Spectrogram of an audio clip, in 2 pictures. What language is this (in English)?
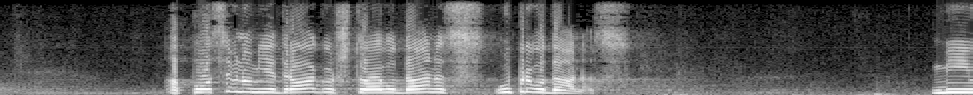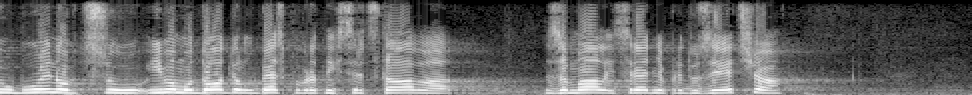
Serbian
